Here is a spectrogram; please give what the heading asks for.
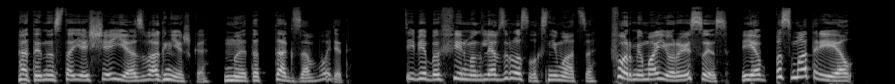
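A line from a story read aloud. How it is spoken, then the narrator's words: Nasty laugh. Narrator (Russian): И противненько так засмеялся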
